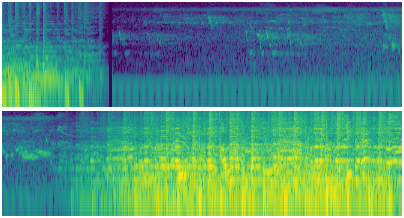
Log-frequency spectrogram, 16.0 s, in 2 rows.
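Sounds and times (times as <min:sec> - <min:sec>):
faint bird calls: 0:02.2 - 0:09.4.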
